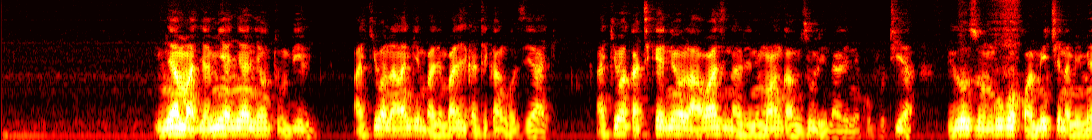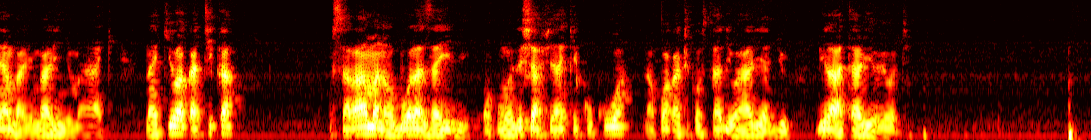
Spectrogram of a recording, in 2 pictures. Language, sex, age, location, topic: Swahili, male, 18-24, Dar es Salaam, agriculture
